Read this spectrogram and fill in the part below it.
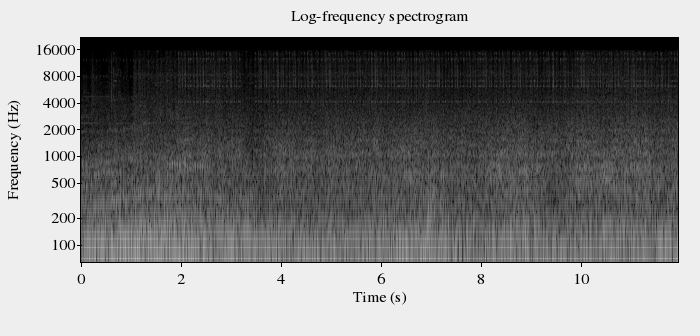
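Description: Cannons fire in rapid bursts.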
